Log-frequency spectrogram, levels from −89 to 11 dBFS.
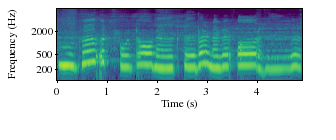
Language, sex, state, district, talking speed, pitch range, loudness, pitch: Hindi, female, Madhya Pradesh, Umaria, 110 wpm, 225-265 Hz, -13 LUFS, 240 Hz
